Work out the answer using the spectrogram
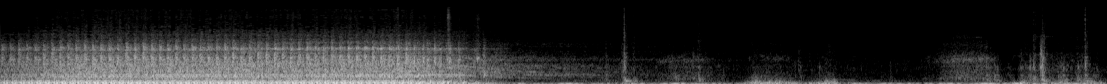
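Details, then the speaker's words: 2012 Arctic Cat Wildcat 1000 in snow after hitting about 50 mph: engine running strong then abruptly dies and won't restart, silent apart from handling noise; electrical cutout, owner suspects something got wet. "Huh. Not turning back on. Wonder if something got wet. What the heck? Just shut off."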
